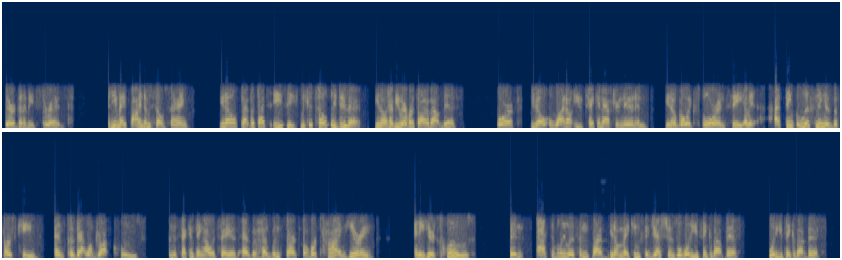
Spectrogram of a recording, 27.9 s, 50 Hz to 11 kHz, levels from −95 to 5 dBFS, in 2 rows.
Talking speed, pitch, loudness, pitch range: 220 wpm, 235 Hz, -24 LUFS, 215-270 Hz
